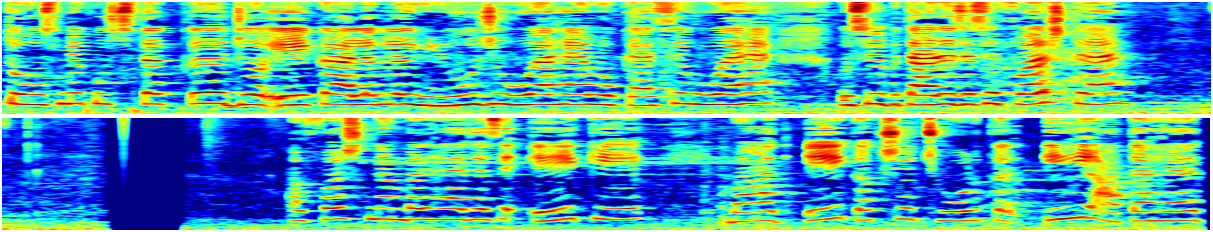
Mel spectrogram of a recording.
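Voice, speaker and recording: A woman's voice: sits high, a little hiss or hum. A woman teacher explaining English pronunciation, repeating words and spelling out letters to drill each sound.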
